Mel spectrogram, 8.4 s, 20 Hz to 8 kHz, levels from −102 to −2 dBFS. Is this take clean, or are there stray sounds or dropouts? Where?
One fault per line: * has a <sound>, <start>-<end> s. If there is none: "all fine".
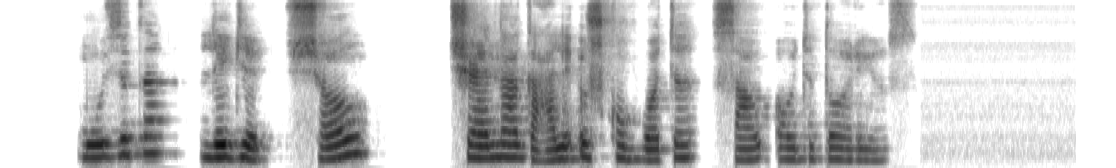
all fine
